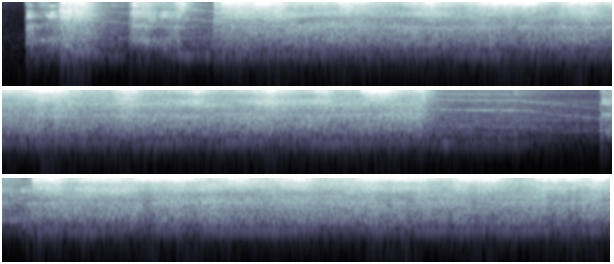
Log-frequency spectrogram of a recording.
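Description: Pressure washer running a foam cannon, spraying a thick, hissing jet of soap foam with a low motor hum underneath. It starts in a few short bursts of the trigger, then runs steadily. It stops for about two seconds a little over halfway through, then starts again.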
